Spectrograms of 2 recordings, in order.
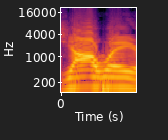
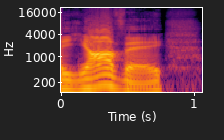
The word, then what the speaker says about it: Yahweh: The actual language, though, it was a YHWH pronounced as Yahweh, or some say Yahweh.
